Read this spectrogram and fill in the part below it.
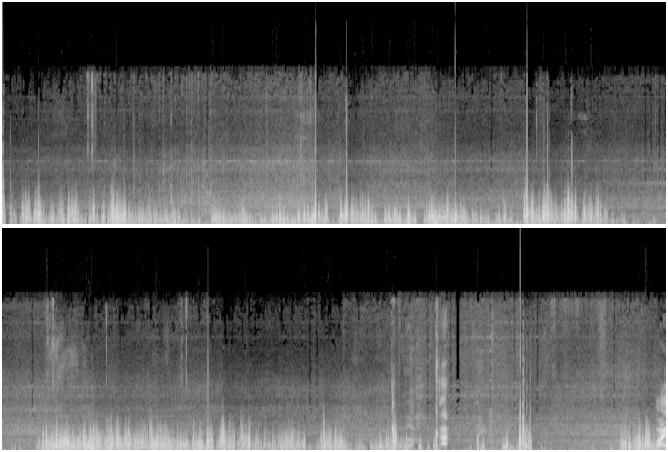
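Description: Gusty wind buffets a microphone outdoors on a city street during a fire department response, a loud, continuous rumbling roar that surges and dips in waves for the whole stretch, with no talk.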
